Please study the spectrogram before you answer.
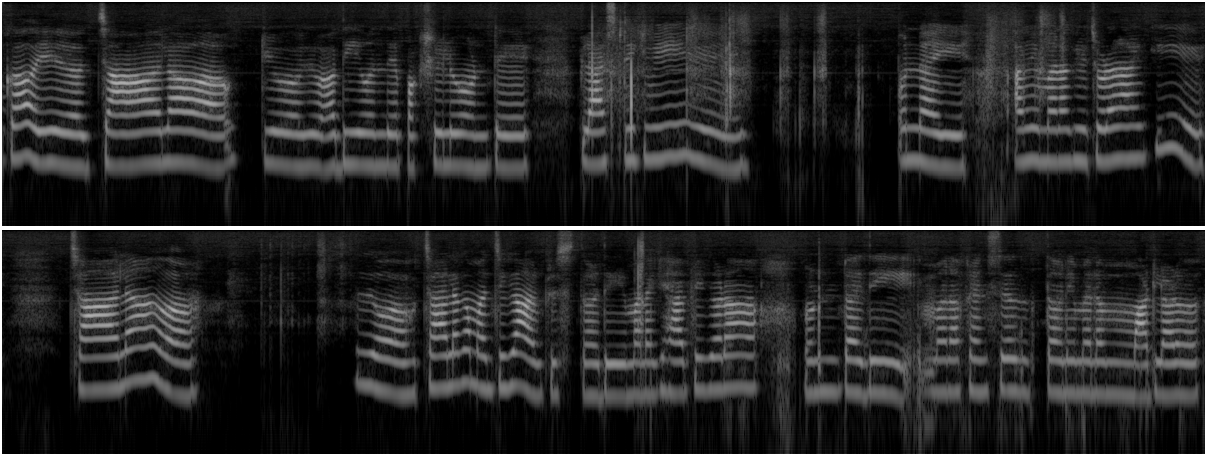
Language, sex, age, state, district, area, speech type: Telugu, female, 18-30, Telangana, Vikarabad, urban, spontaneous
